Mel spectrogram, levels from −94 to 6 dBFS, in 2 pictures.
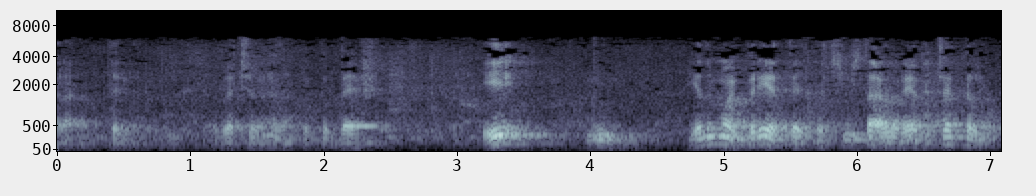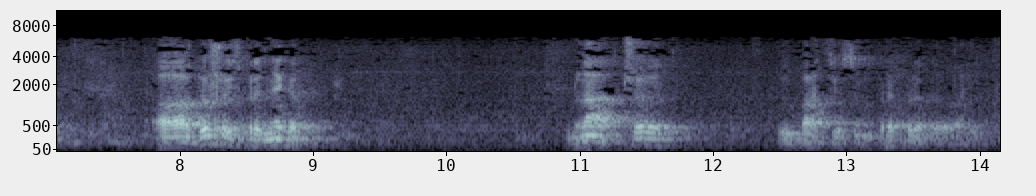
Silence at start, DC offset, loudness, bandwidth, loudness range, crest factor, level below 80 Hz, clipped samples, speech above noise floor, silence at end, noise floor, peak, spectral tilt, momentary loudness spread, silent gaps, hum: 0 s; under 0.1%; -27 LUFS; 6.6 kHz; 6 LU; 22 dB; -72 dBFS; under 0.1%; 28 dB; 0 s; -54 dBFS; -8 dBFS; -5.5 dB/octave; 22 LU; none; none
